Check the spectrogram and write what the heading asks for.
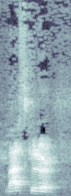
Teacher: هذا الـ R قد لا يبدو في نطق الـ Irish accent vascular, لكن الـ American accent تظهر هذا الـ R وتقول vascular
